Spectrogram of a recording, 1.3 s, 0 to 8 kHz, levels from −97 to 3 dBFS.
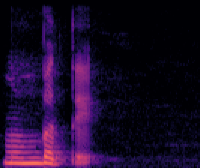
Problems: low volume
